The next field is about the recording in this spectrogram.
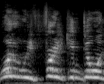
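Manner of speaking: acted-out high, fed-up, angry yelling. Recalling getting mad at the people they'd gathered: retelling own past yelling. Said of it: "I just started yelling at folks".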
